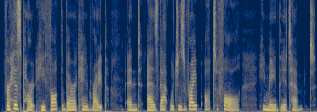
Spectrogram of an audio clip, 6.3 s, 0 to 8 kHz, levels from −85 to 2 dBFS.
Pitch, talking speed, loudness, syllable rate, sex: 205 Hz, 200 wpm, -19 LUFS, 4.5 syllables/s, female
